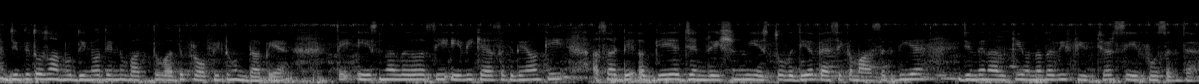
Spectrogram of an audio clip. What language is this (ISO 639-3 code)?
pan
